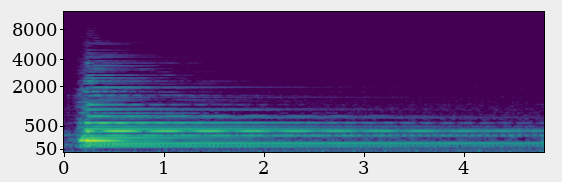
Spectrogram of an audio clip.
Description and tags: used TAB: 300023(eBGDAE)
